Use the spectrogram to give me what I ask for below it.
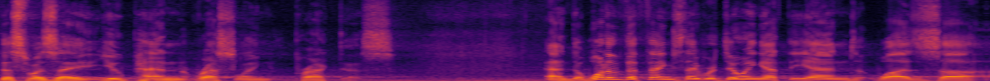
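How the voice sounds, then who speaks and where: A man preaching a sermon as pastor, slow and emphatic, with sudden rises in pitch. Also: long reverb tail. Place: church sanctuary.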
